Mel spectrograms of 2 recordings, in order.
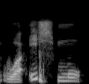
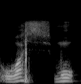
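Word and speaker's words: وَاسْمُ: Tapi kalau mau dilanjutkan, cara bacanya bukan wa ismu, tapi wasmu. Gitu. Karena hamzahnya hamzah wasol.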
